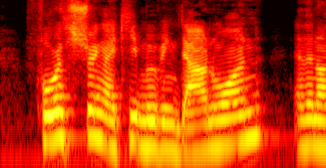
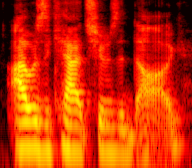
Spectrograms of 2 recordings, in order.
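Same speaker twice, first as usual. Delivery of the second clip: ordinary talk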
